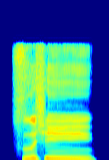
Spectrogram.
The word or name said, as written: 实行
